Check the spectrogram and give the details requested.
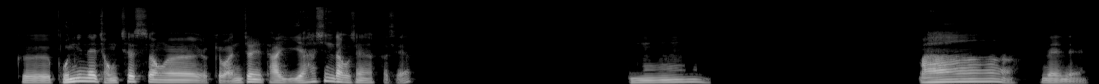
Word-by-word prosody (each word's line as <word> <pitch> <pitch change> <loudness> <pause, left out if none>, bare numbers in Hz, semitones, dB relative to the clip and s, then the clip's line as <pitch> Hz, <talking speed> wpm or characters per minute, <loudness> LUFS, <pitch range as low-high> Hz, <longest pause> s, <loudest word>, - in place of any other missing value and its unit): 그 90 -2 0
본인의 145 +6 +5
정체성을 105 -1 +1
이렇게 80 - -5
완전히 110 +5 +1
다 100 -1 +2
이해하신다고 105 - 0
생각하세요? 95 -1 -7 2.2
음. 100 +2 -4 2.1
아. 120 - +1 0.2
네네. 80 -6 -4
100 Hz, 165 characters per minute, -24 LUFS, 90-120 Hz, 2.2 s, 본인의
